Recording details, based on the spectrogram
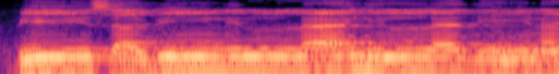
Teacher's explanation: zi-nya adalah matobi'i, jangan panjang-panjang, matobi'i dua ketukan atau semisal diayun saja.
